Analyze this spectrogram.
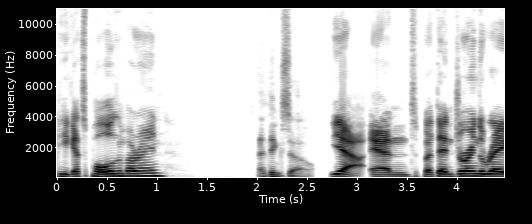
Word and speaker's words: Bahrain: previews bahrain i was i've recently found that that's how you say it it's not ba rain it's bahrain so you know i'm saying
